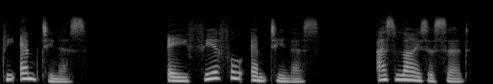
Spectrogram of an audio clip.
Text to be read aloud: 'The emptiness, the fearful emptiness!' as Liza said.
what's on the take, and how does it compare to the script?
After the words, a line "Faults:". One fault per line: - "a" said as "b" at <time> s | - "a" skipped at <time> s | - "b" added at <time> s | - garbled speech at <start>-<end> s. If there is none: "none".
'The emptiness, a fearful emptiness!' as Liza said.
Faults:
- "the" said as "a" at 1.7 s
